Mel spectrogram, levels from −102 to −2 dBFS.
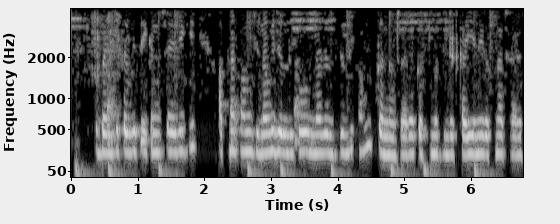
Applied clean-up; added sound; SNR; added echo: classical method spectral subtraction.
